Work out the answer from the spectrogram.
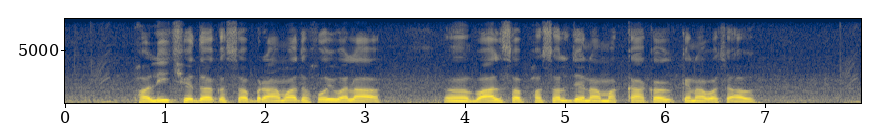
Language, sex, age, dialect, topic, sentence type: Maithili, male, 18-24, Southern/Standard, agriculture, question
